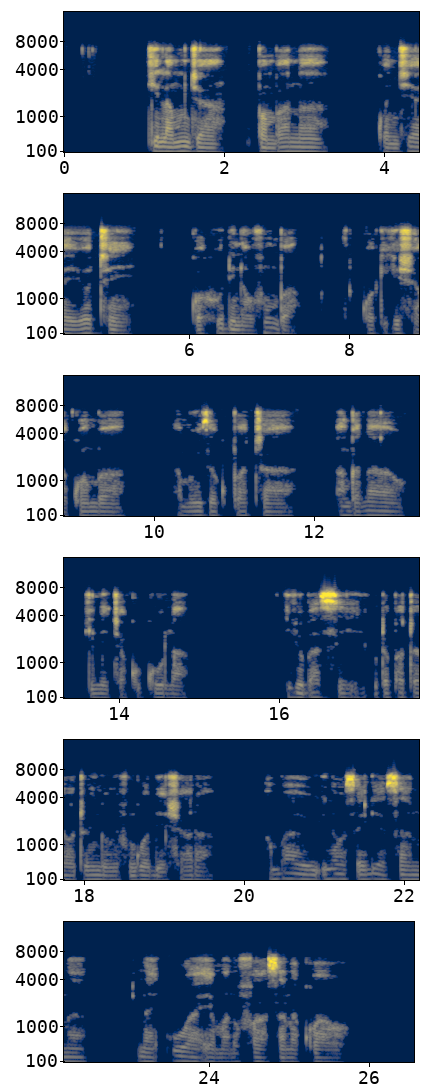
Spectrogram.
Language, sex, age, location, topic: Swahili, male, 18-24, Kisumu, finance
